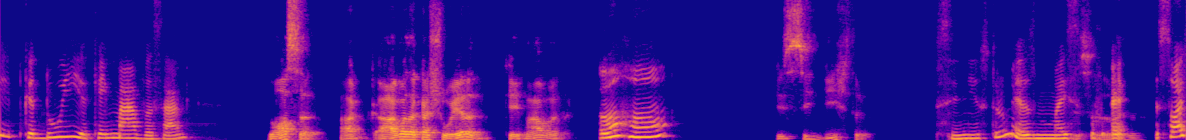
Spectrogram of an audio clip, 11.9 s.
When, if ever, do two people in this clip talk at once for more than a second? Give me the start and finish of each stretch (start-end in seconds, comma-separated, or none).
none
